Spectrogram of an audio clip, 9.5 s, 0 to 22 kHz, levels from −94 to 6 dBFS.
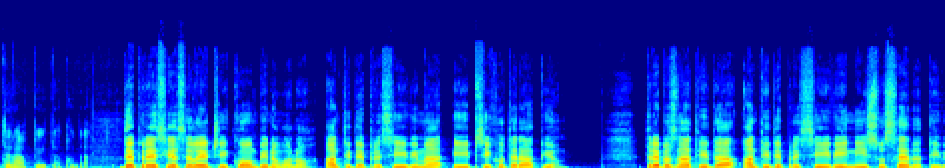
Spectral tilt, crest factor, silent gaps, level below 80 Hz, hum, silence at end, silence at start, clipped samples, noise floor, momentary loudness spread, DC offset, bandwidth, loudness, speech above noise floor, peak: -6.5 dB/octave; 20 dB; none; -50 dBFS; none; 0 s; 0.05 s; under 0.1%; -61 dBFS; 12 LU; under 0.1%; 15.5 kHz; -25 LUFS; 36 dB; -4 dBFS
